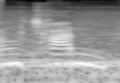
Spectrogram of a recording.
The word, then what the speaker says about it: ชัน: บันได ทาง ลาด ทาง ชัน มี บัน มี บันได นะ ครับ เรา ออก เสียง ไม่ ค่อย ถูก นะ เพราะ ว่า ติด อีสาน ซัก นิด นึง ออก ชอ ช้าง จะ ยาก มาก เลย อ่ะ ตัว นี้ ก็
